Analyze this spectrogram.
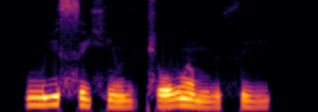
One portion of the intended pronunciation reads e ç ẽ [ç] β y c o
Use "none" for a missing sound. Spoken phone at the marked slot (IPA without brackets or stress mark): none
